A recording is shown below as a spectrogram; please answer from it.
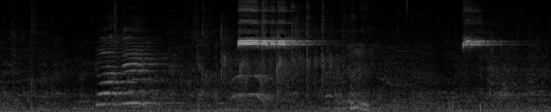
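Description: Referee's whistle blown twice: a loud blast about halfway through and a shorter, softer one near the end, stopping the wrestling. A voice shouts shortly before the first blast.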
